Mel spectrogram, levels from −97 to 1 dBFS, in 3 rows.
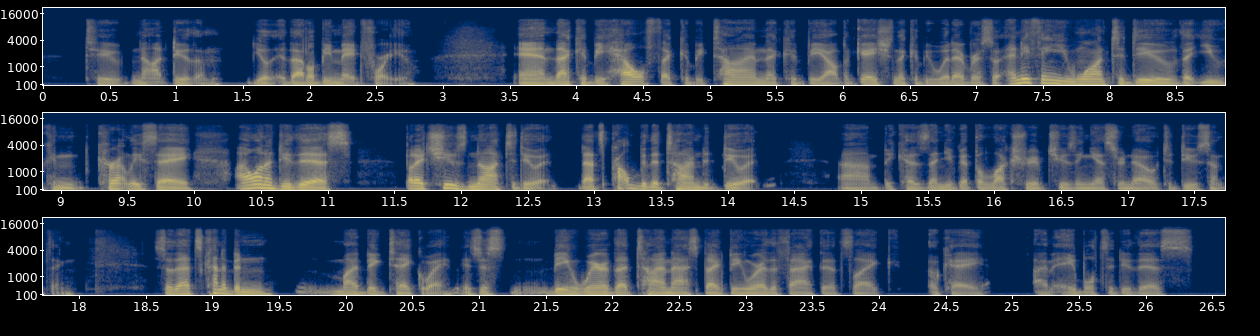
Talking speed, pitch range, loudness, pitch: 230 wpm, 90-120 Hz, -30 LUFS, 100 Hz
